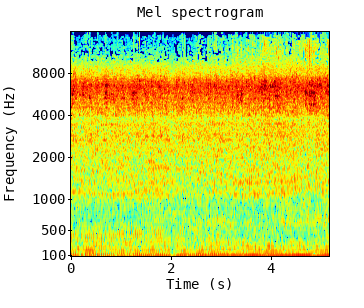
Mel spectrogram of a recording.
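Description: Triumph TR7's 2.0-litre slant-four engine idling steadily as it warms up, its exhaust running through a newly fitted mid silencer.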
